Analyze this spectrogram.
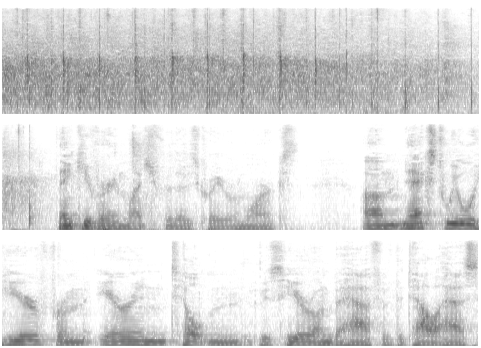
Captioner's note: applause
